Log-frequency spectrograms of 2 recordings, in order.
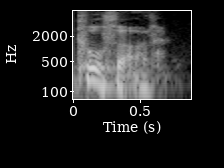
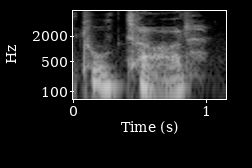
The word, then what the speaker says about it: Coulthard: David Coulthard, um, name is regularly mispronounced as David Coulthard.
